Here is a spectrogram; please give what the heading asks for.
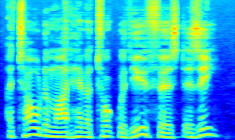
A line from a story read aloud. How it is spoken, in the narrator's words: Gregor finally managed to blurt out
